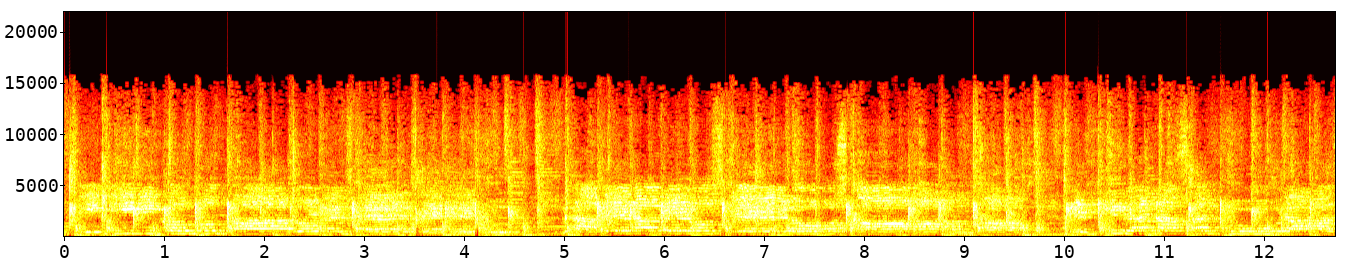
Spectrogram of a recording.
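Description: Live flamenco song: several women singing together over rhythmic hand clapping (palmas), with maracas shaken and a flamenco guitar playing underneath.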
